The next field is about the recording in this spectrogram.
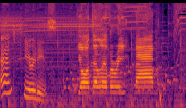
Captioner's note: robotic voice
